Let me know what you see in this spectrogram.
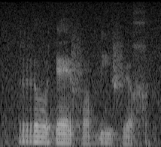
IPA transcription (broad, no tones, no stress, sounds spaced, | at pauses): r o ɗ ɛ f ɔ ɓ i f ø χ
